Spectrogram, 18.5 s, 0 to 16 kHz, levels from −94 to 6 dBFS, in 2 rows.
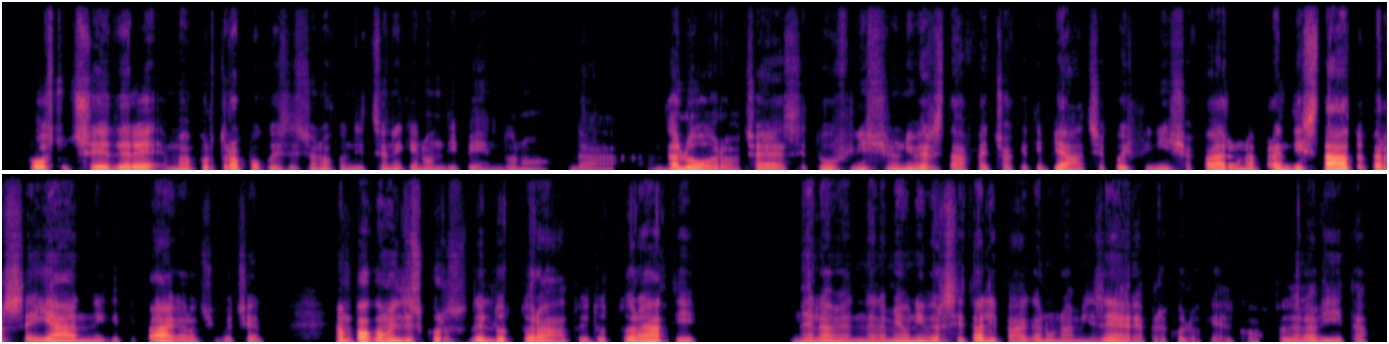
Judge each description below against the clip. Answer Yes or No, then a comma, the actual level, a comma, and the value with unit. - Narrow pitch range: Yes, narrow, 1.8 semitones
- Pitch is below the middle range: Yes, low, 100 Hz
